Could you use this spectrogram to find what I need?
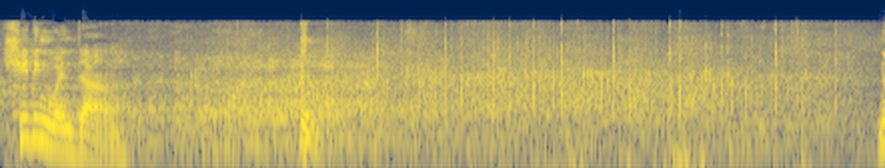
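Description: An audience laughs and claps in a large hall.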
